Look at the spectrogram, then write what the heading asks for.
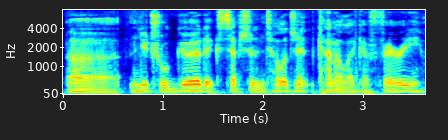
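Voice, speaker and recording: A man hosting an unscripted, ASMR-like show-and-tell in a halting, casual way. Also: fairly low pitch, fairly even intonation. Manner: halting, unscripted, hesitant delivery. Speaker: host.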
